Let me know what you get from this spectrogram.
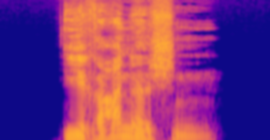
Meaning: inflection of iranisch: 1. strong genitive masculine/neuter singular 2. weak/mixed genitive/dative all-gender singular 3. strong/weak/mixed accusative masculine singular 4. strong dative plural
- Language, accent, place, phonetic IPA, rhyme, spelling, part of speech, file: German, Germany, Berlin, [iˈʁaːnɪʃn̩], -aːnɪʃn̩, iranischen, adjective, De-iranischen.ogg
